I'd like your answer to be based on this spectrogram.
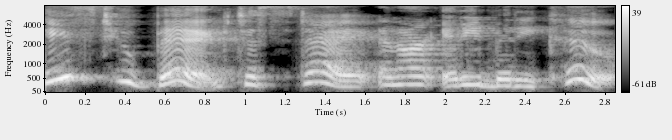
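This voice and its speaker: A woman puts on a squeaky character voice, pitched extremely high and swinging very widely up and down. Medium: read story. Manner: crowing.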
